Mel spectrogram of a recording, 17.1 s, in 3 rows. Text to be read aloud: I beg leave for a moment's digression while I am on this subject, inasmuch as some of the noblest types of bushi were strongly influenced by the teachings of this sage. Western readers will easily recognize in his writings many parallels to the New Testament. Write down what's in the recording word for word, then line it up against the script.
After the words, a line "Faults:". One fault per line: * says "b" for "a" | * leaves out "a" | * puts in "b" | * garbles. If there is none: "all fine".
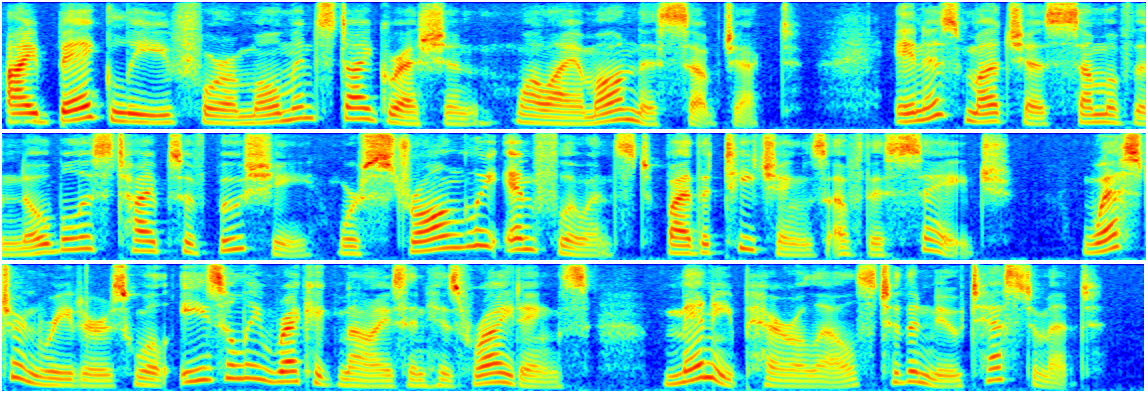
I beg leave for a moment's digression while I am on this subject, inasmuch as some of the noblest types of bushi were strongly influenced by the teachings of this sage. Western readers will easily recognize in his writings many parallels to the New Testament.
Faults:
all fine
